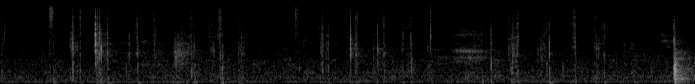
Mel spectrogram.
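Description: A deck of cards being shuffled nearby, with soft, quick riffles and taps repeating through the moment amid faint room noise.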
